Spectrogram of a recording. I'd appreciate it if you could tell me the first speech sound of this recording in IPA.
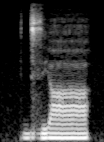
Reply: d͡z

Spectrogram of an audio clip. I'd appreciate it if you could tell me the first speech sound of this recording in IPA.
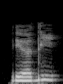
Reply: ɾʲ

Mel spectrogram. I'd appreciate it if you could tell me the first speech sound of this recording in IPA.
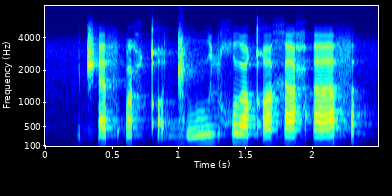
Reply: t͡ʃʼ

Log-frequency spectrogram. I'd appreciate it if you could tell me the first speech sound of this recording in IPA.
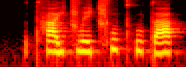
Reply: t̪ʰ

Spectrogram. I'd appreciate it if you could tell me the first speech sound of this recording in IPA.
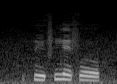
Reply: p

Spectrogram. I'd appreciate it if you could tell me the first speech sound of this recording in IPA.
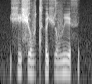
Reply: ç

